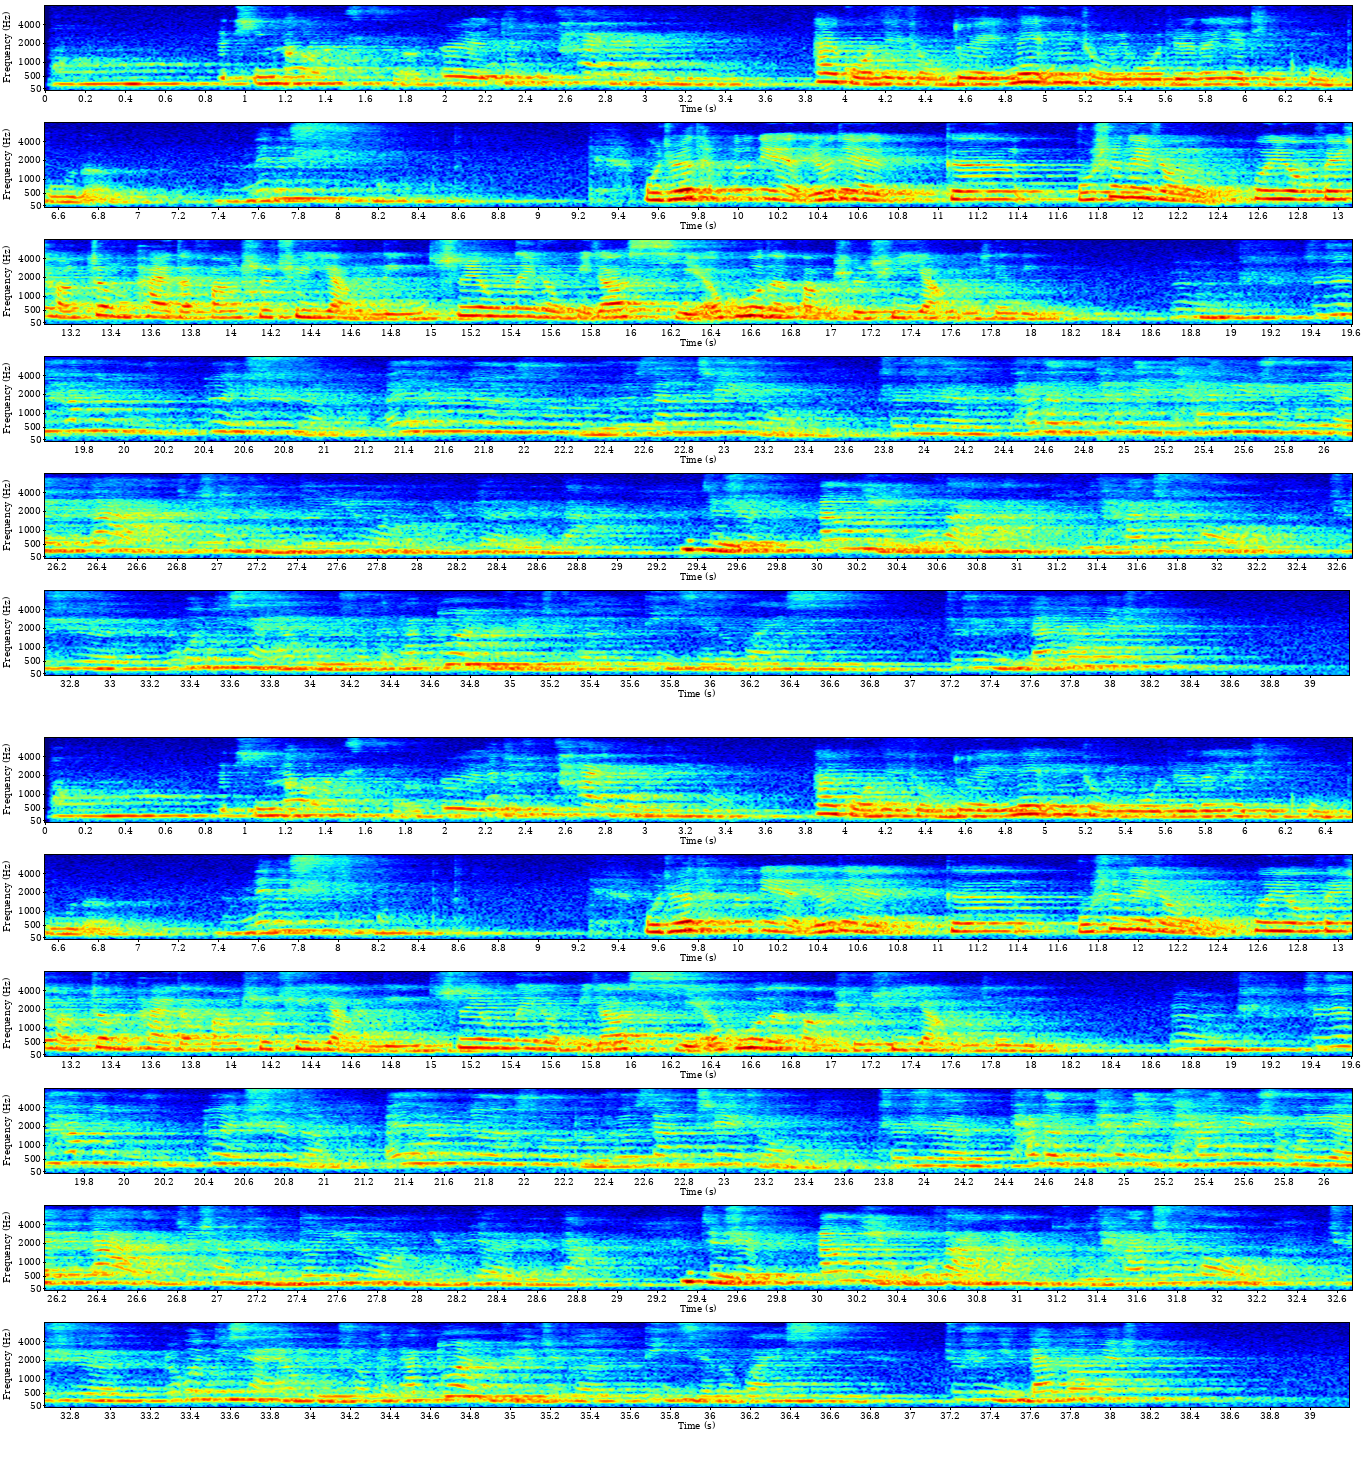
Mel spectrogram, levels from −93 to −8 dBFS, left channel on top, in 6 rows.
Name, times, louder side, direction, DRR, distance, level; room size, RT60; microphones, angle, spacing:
voice 1, 0.0-0.8 1.0-1.4 1.7-3.5 7.4-8.6 9.7-9.8 18.7-23.5 23.8-29.0 29.4-29.7 30.0-32.2 32.6-36.8 37.2-38.1, equal, 30° right, 1 dB, 7.7 m, -28 dB
voice 2, 0.9-1.4 1.7-2.4 3.8-6.9 9.3-10.8 11.0-18.2 29.3-29.6, left 1 dB, 30° left, 1 dB, 1.4 m, -21 dB
27.0 x 20.5 x 6.3 m, 1.5 s
head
